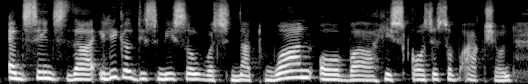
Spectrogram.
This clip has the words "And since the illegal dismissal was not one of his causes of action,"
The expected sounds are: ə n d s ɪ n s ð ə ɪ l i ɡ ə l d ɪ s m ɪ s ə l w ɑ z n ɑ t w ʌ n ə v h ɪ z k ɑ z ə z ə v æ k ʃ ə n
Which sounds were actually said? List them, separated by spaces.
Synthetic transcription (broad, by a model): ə n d s ɪ n s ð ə ɪ l i ɡ ə l d ɪ s m ɪ s ə l w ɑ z n ɑ t w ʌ n ə v h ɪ s k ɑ s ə s ə v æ k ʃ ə n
